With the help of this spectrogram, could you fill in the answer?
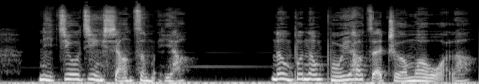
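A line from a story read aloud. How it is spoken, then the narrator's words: Crying, muttering. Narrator (Chinese): 我边哭边念叨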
